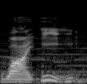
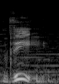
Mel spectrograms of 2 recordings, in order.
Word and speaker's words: ye: So what looks like y-e, ye, was actually thorn-e, the. So it should really be pronounced the old shop.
